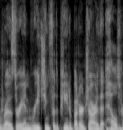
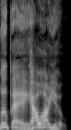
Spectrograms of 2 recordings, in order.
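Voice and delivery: high, yelled, in a smoker's voice; 6 semitones higher than usual. Telling a story, imitating her sister yelling a greeting as she enters the house: retelling a smoker's-voice yell. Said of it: "who has a smoker's voice rivaling George Burns".

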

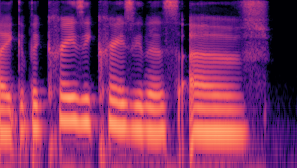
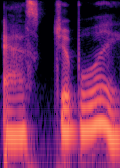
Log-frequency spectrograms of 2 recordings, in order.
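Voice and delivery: signature pop-star delivery, tossed off casually; 3 semitones lower, 7 dB quieter than usual. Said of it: "in his very [name]-like way just said".

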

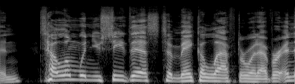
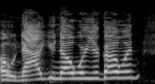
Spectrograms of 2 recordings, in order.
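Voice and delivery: raised, pitched-up, yelled words; 8 semitones higher than usual. Retelling the sister yelling back at the driver: imitating someone yelling. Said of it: "my sister yells back".

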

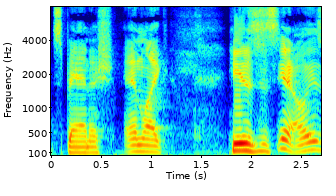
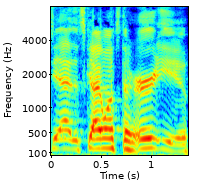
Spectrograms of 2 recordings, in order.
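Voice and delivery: put-on scared child's scream, high and panicked; 6 semitones higher than usual. Retelling bringing the phone to their dad, retelling a scream. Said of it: "I was like screaming like".

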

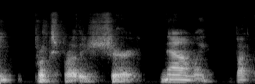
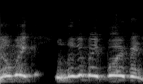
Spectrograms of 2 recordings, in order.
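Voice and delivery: mock, very high, tearful sobbing. Retelling a girlfriend's reaction after her boyfriend is cut in a bar, imitating her crying. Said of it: "the girlfriend's crying like".

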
